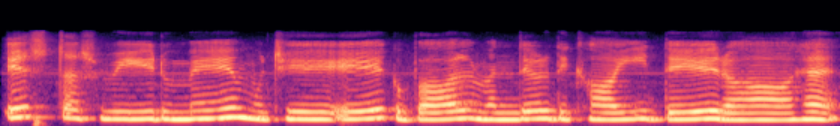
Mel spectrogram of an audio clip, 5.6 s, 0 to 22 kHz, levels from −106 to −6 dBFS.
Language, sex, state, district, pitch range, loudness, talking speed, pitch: Hindi, female, Madhya Pradesh, Katni, 225-250 Hz, -12 LUFS, 120 wpm, 235 Hz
